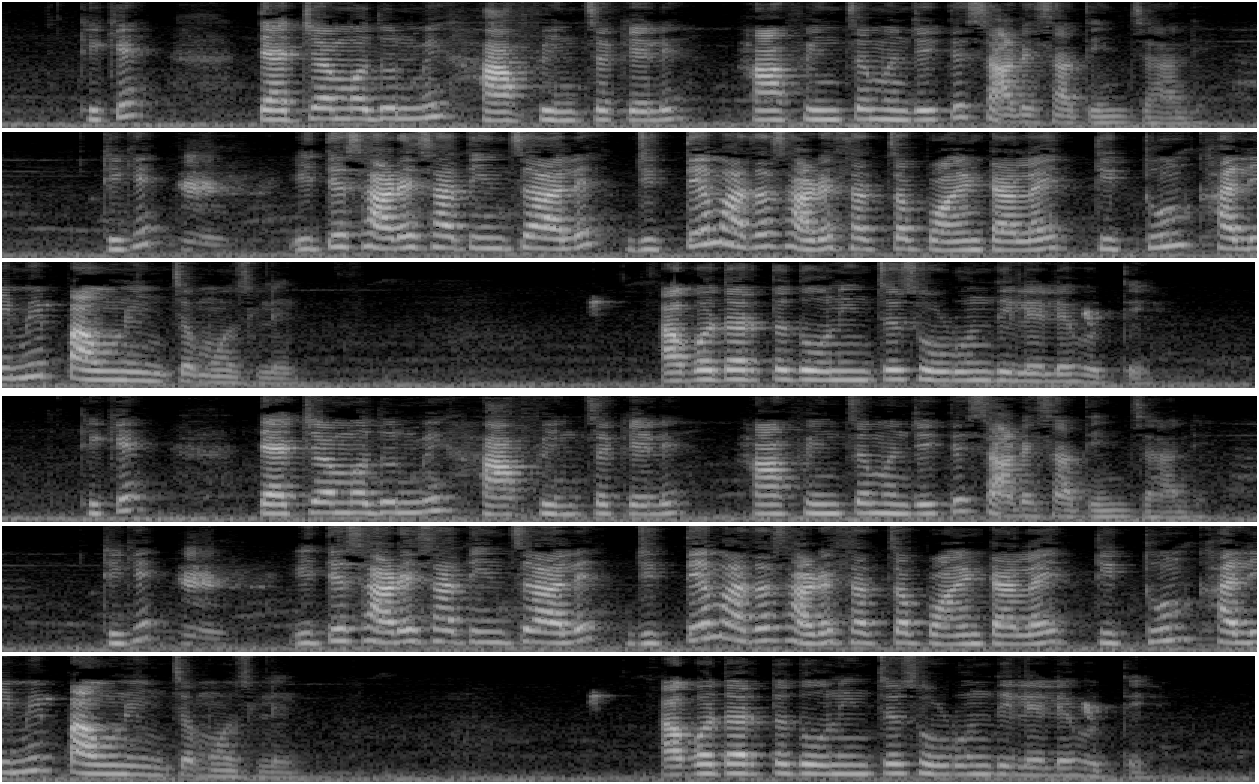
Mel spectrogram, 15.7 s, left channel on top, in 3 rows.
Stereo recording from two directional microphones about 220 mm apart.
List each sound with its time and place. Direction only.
0.3 s a woman's voice: 20° left (ahead or behind)
13.2 s a woman's voice: 15° left (ahead or behind)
